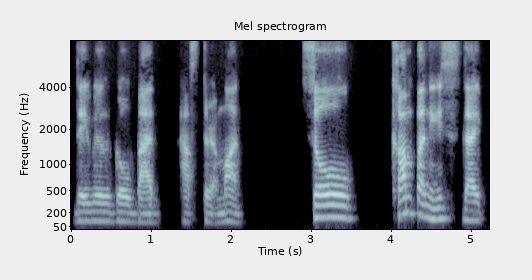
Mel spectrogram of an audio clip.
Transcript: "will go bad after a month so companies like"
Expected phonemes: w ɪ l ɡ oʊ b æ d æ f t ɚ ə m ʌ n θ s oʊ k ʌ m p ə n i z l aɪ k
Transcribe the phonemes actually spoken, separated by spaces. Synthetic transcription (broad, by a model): w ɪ l ɡ oʊ b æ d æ f t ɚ ə m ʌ n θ s oʊ k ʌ m p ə n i s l aɪ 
